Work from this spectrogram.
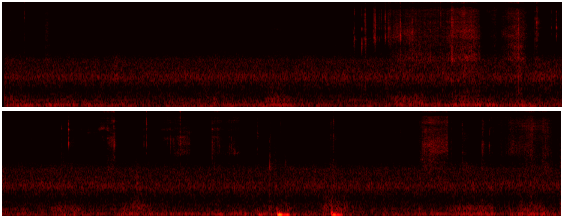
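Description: A long-nailed hand holds a disc of solid pink kinetic sand pressed flat inside a plastic cookie cutter while a metal craft knife blade scrapes and cuts through it. Soft, gritty scraping and crunchy crumbling come in irregular bursts, with a brighter hissing stretch in the middle, over a steady low hum. Two louder dull knocks stand out near the end.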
